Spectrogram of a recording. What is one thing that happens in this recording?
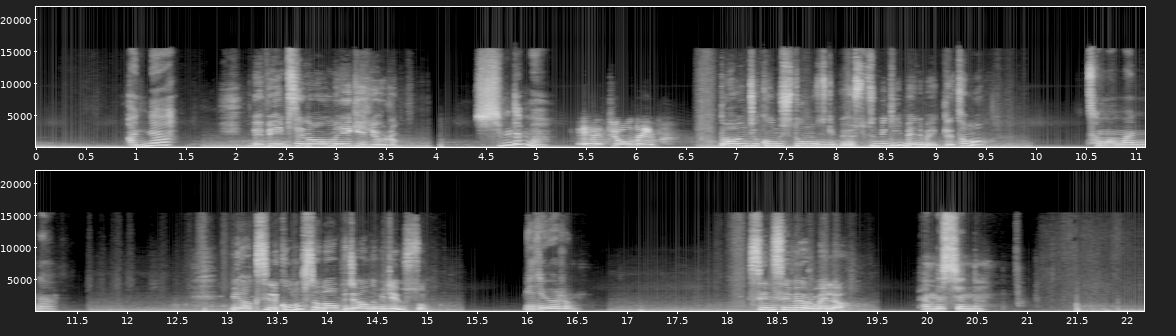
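A young woman speaks calmly on a phone.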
